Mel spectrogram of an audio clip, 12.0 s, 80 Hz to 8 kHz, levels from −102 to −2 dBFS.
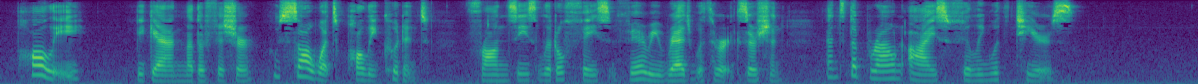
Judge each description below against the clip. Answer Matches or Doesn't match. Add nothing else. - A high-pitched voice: Doesn't match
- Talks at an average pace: Doesn't match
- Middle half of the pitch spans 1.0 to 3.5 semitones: Doesn't match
